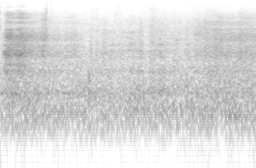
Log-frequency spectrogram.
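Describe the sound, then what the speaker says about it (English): A Singapore MRT train runs on an above-ground track behind houses and gardens in Tanah Merah. It makes a faint, steady rushing rumble with a slight whine, heard from a distance on a quiet residential walk. "There's the MRT train at the back."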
